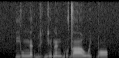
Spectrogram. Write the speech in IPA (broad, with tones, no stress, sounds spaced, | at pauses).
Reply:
j u˦ ŋ ɛ˦ ɡ͡b i˨ ɡ ĩ˧ ɗ ɛ̃˨ ɡ͡b u˦ d aː˧ w i˦ ɡ͡b ɔ˦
